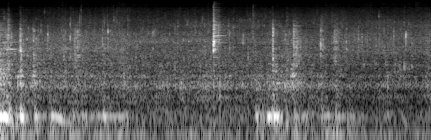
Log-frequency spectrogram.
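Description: Squid calamari frying in hot oil, a steady low crackling sizzle with scattered sharp pops and ticks, fairly quiet and constant throughout with no voices.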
